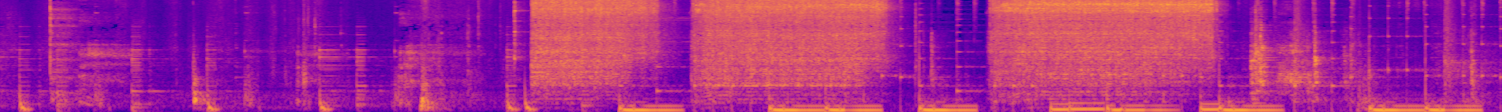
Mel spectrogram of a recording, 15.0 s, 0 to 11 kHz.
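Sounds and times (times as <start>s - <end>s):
background music with bass line: 0.0s - 7.0s, 7.7s - 15.0s
electric ratchet spinning: 5.3s - 9.0s, 9.9s - 12.2s.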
